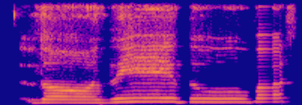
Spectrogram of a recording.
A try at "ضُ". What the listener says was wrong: Belum, ya, belum naikin lidah itu. Naikin lidahnya, naikin.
